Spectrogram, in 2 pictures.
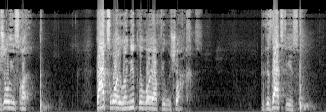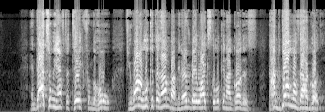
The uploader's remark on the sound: Shiur recorded in Yeshivas Ohr Reuven, Monsey NY.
